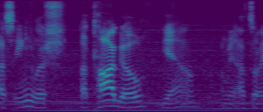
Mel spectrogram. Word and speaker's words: Atago: Emphasis is on the second syllable. Atago.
